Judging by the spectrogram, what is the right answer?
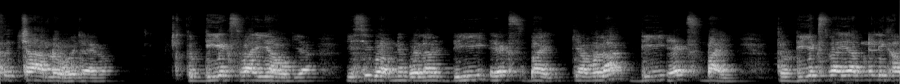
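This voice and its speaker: A man lectures on chemistry at a steady, even pitch that hardly rises or falls. He keeps checking understanding by asking a term back and answering it himself. His voice sounds distant from the mic and carries a noticeable room echo. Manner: repeats key terms as questions to students. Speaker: chemistry teacher. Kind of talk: classroom lecture.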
